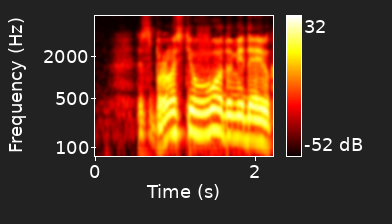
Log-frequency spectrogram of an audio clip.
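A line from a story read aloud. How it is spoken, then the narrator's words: Shouting. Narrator (Russian): кричал Экалаид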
